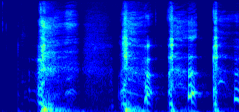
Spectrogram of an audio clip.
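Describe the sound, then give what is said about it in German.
A person coughs several times in a loose series of harsh bursts, the first one strongest and the later ones coming in quicker clusters, with short quiet gaps between them. “Sag mal, hast du Husten?”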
